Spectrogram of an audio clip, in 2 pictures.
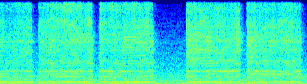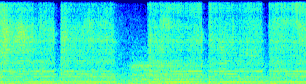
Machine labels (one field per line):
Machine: slide rail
